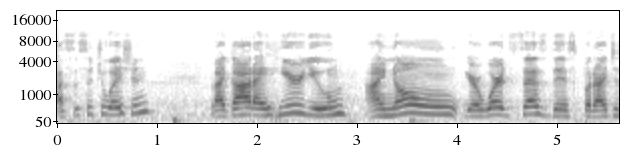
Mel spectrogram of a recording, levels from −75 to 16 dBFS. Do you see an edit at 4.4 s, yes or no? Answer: no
